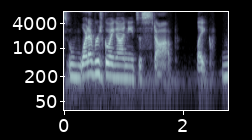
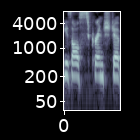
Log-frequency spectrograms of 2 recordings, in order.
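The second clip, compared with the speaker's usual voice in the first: ordinary talk, nothing marked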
